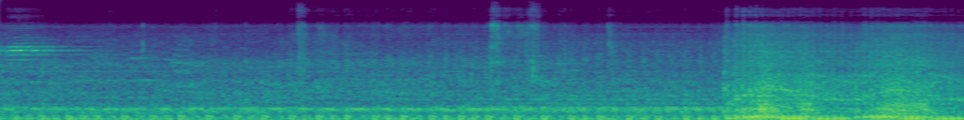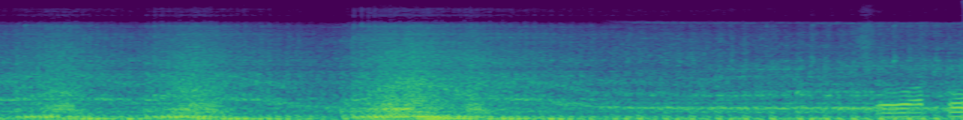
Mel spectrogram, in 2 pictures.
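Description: Five-year-old, recently serviced TVS Jupiter scooter engine running close by, with a steady idle that rises in two louder revving bursts before settling back; no talk over it.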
